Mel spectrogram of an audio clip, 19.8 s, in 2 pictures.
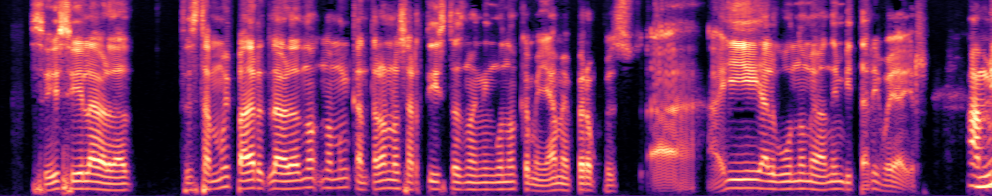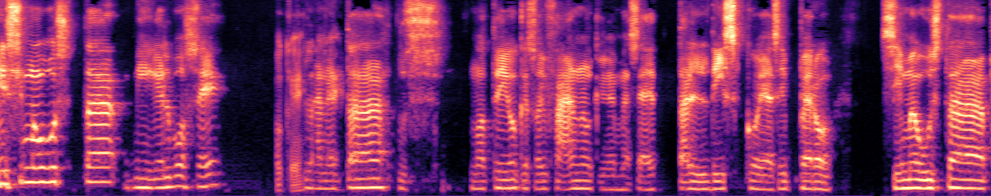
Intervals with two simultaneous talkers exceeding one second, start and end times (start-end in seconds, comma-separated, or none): none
